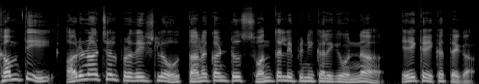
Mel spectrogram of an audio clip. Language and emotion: Telugu, neutral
